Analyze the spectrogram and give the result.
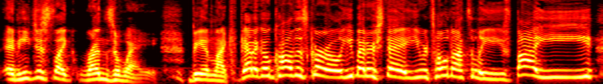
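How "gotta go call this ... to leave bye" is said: high, tossed-off goodbye on the run; breezy brush-off. Retold or imitated. Dan calling back to Boy as he runs off, breezy brush-off. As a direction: mimic someone calling back while running away. Quote of Dan running away.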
